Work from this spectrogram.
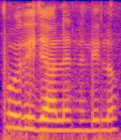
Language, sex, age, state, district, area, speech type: Bengali, female, 18-30, West Bengal, Dakshin Dinajpur, urban, spontaneous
